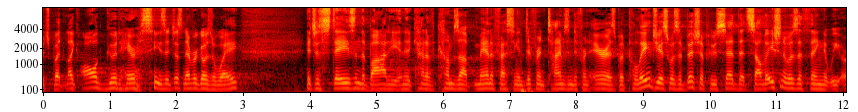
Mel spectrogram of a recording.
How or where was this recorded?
large echoing room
